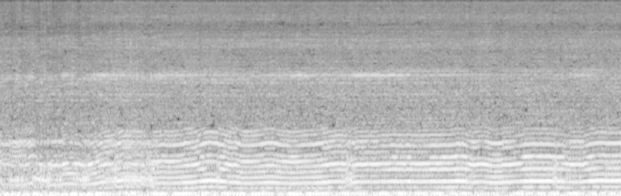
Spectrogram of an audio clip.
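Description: A chainsaw engine runs and revs close by.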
